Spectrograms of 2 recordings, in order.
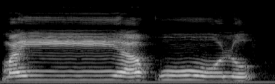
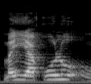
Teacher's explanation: nggak boleh cepat-cepat harus agak lama harus ada dengungnya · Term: Idgham Bighunnah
